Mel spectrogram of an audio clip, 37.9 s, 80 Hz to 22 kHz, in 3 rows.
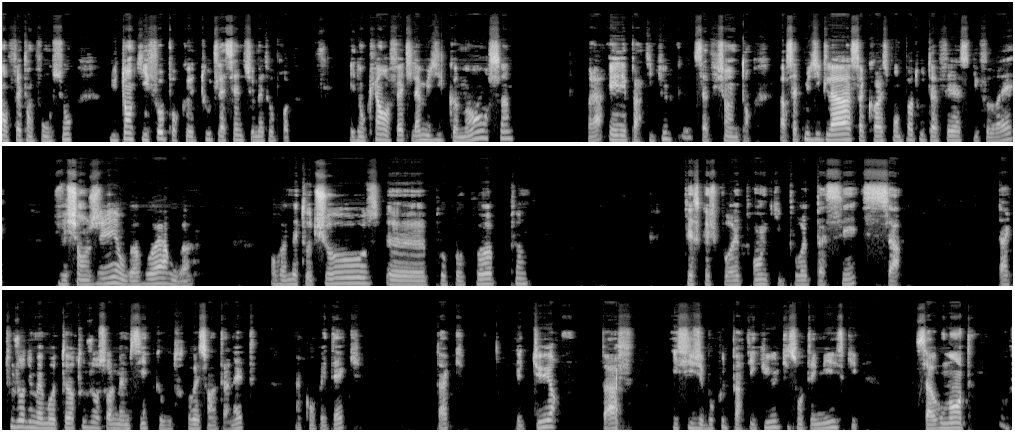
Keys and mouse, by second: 3.4 click, 10.9 click, 16.0 click, 18.1 click, 22.7 click, 27.2 click, 28.5 click, 37.8 click.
